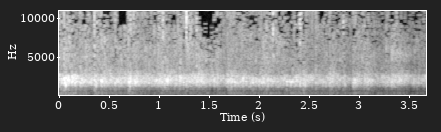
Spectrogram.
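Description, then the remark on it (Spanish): A church audience applauds in praise of the King of Kings during a sermon, a dense wash of many hands clapping at an even, sustained loudness for the whole stretch, with no individual voices standing out. “Levanta un aplauso al Rey de Reyes.”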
